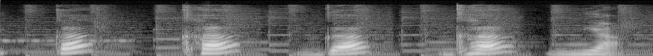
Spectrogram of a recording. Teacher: ನಾವು ಉಚ್ಚರಿಸಬೇಕಾದ್ರೆ ಗಂಟಲಿನ ಸಹಾಯದಿಂದ ಉಚ್ಚರಿಸುತ್ತೇವೆ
